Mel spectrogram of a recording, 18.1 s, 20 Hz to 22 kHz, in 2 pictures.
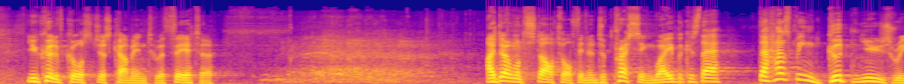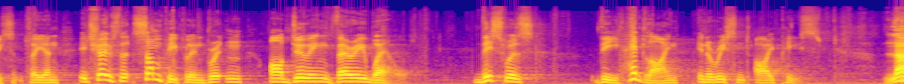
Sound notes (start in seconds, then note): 2.9 audience laughing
